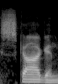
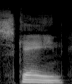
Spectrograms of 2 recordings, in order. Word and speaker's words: Skagen: It looks like Skagen, but it's pronounced Skane, and it's this really wild and fantastic place where two seas meet.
